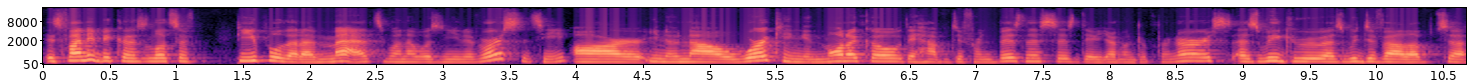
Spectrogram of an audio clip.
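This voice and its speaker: A woman with a Russian accent speaks at medium pitch, with ordinary pitch variation. She hardly pauses, and the background is quiet. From Ukraine, Kharkiv. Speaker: school co-founder, entrepreneur. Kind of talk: interview.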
